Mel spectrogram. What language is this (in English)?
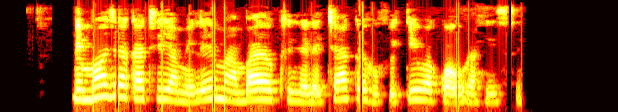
Swahili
